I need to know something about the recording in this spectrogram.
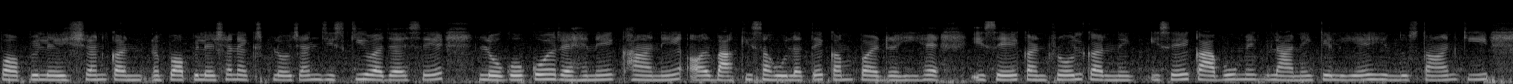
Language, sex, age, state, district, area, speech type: Urdu, female, 18-30, Maharashtra, Nashik, urban, spontaneous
